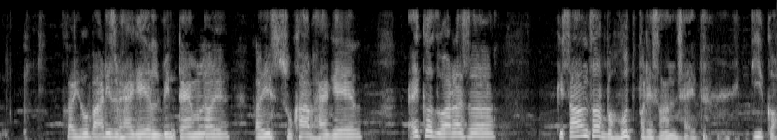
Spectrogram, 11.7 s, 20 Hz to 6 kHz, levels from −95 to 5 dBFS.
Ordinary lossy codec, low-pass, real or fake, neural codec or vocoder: none; 5.4 kHz; fake; codec, 16 kHz in and 24 kHz out, 2.2 kbps, FireRedTTS-2 codec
